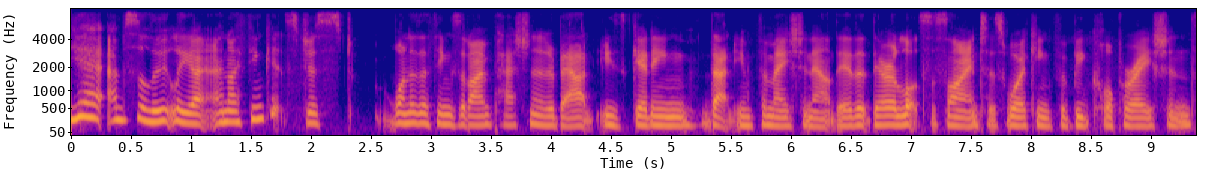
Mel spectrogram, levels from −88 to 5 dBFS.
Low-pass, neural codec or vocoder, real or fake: 7.2 kHz; none; real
